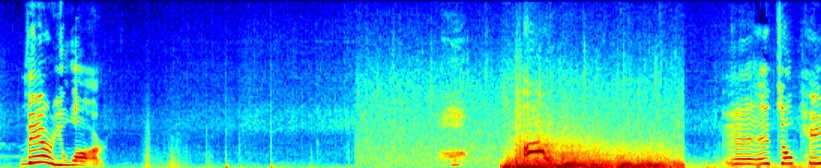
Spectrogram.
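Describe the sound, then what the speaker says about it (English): A thunderstorm in a children's cartoon, with a sustained burst of heavy rain and rumbling thunder in the middle, framed by bursts of animated voices and a cat-like cry before and after. "It's just a bad storm."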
